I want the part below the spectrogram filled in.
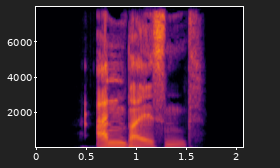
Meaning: present participle of anbeißen
- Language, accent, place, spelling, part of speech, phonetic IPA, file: German, Germany, Berlin, anbeißend, verb, [ˈanˌbaɪ̯sn̩t], De-anbeißend.ogg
